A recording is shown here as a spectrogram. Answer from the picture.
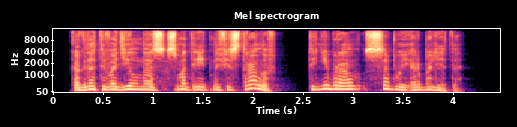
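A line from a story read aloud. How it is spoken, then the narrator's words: Timid. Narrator (Russian): робко сказала Гермиона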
